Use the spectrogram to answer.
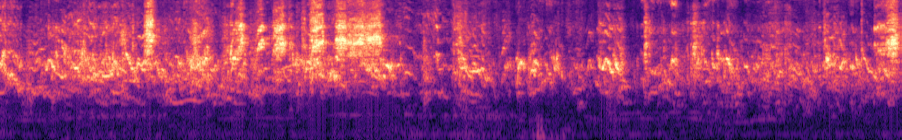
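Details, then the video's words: Budgerigars, Australian parrots, chirping together in a busy, continuous chatter of high, scratchy twitters and squawks that overlap throughout, rising and falling in loudness without pause. "Australian parrot Budgies chirping sounds"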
